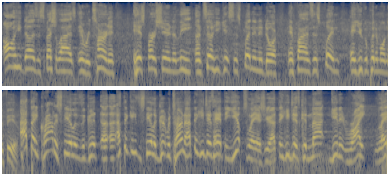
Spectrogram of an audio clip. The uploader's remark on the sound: 2018 Redskins Draft Party. Live from FedEx Field!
